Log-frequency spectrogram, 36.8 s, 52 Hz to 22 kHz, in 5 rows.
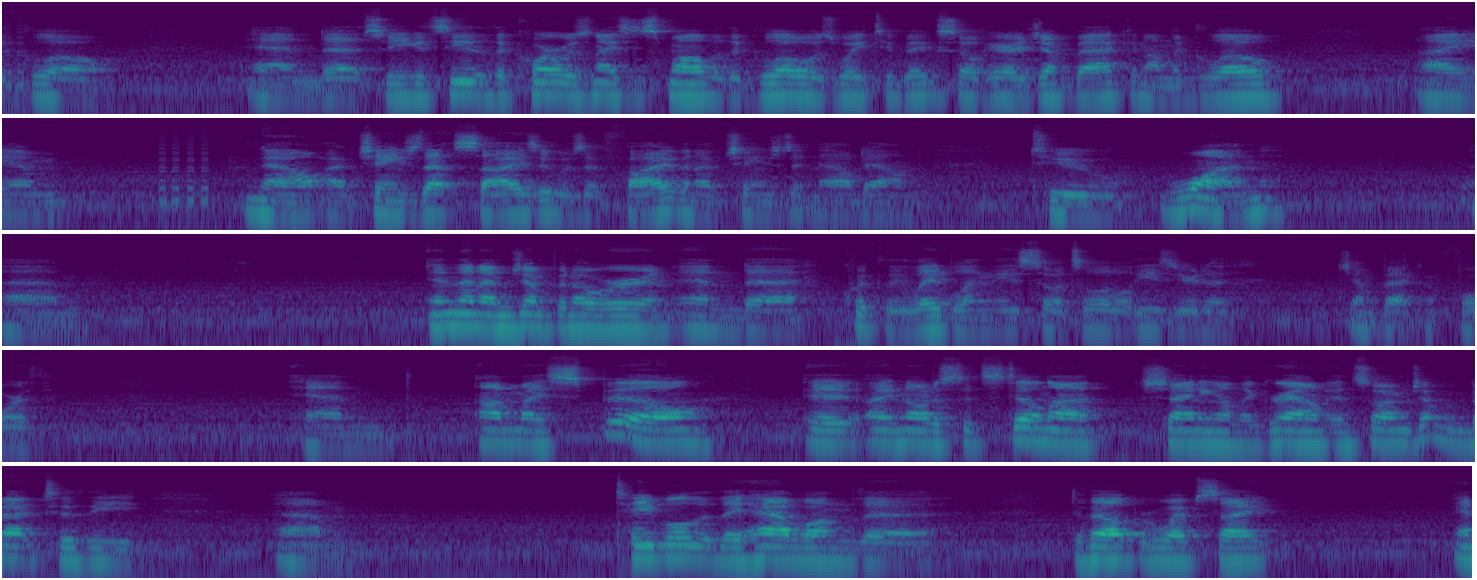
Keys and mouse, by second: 1.1-4.0 drag, 14.7-17.8 drag, 19.1 l, 30.4-32.2 drag.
